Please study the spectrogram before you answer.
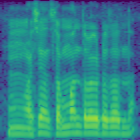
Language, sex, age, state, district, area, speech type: Marathi, male, 18-30, Maharashtra, Amravati, urban, spontaneous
